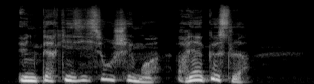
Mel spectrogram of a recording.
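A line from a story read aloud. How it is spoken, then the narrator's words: Ironic exclamation. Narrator (French): s'écria ironiquement Lord Dane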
